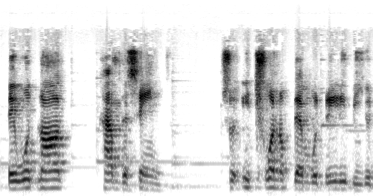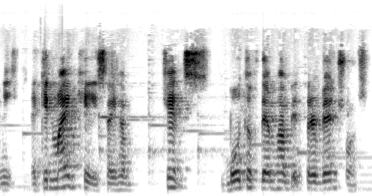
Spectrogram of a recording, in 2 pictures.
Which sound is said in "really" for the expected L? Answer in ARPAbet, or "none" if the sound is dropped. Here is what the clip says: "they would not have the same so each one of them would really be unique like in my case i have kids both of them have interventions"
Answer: L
